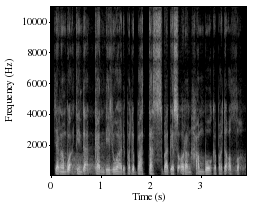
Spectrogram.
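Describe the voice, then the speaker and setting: A male religious teacher with a Malaysian Malay accent gives a mosque lecture packed with rhetorical questions, moving between loud and hushed. His mid-range voice is level, fast, and husky, captured in a dry, clean studio recording.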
